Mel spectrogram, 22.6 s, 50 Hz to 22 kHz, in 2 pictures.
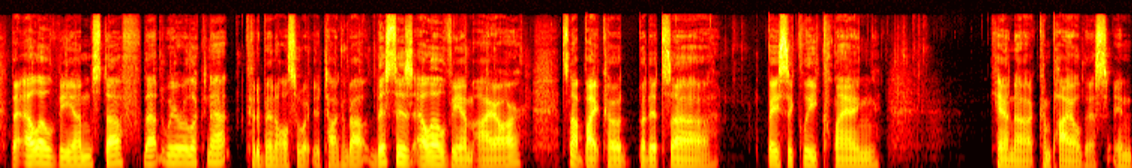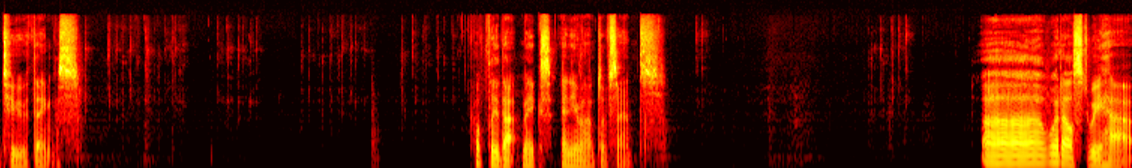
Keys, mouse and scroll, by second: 2.6 ctrl+Return, 2.9 ctrl+=, 3.5 ctrl+space, 3.6 ctrl+n, 3.7 ctrl+n, 4.6 ctrl+n, 4.8 ctrl+g, 6.1 ctrl+space, 6.6 ctrl+p, 7.2 ctrl+p, 7.3 ctrl+g, 12.9 ctrl+g, 18.3 Return, 20.4 Return.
